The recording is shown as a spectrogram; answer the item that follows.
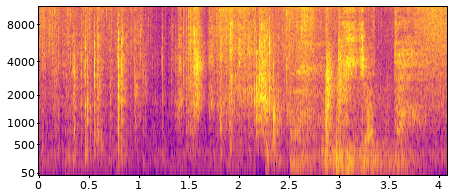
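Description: Stiff plastic packaging crinkling and crackling in irregular bursts as a razor's blister pack is wrenched and torn open. The crackling is loudest in the second half.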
